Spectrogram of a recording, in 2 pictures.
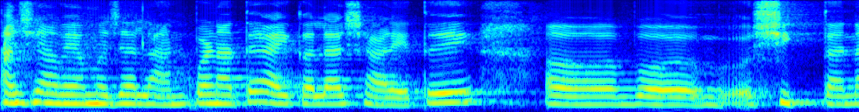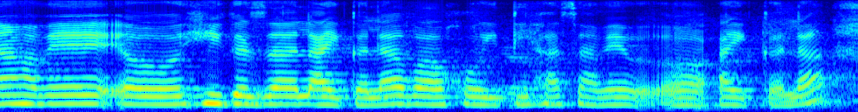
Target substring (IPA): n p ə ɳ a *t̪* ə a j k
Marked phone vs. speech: correct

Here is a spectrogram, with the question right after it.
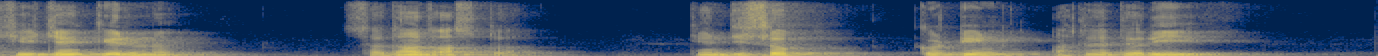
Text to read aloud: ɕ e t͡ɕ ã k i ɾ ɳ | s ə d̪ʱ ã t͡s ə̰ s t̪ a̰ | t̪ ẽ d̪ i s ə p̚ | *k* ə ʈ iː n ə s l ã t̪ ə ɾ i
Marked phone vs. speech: correct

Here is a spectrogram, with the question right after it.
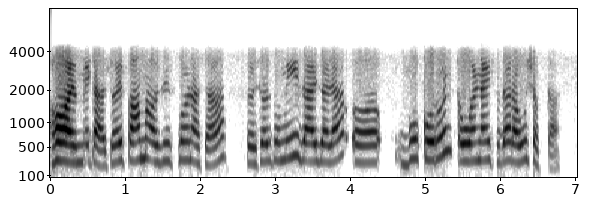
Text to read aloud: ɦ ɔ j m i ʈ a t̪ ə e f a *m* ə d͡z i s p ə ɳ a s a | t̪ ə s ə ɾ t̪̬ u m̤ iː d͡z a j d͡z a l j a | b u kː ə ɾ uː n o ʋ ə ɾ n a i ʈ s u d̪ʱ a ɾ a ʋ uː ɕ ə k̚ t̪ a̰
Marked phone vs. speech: correct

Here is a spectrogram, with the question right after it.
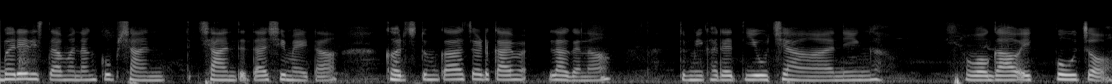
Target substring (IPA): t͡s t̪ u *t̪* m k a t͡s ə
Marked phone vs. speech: incorrect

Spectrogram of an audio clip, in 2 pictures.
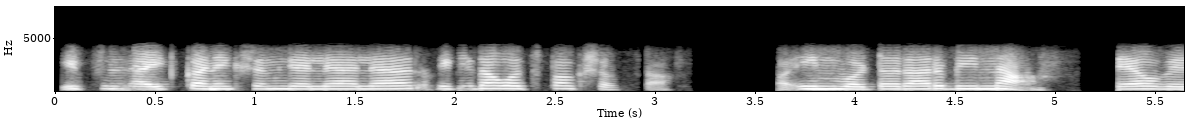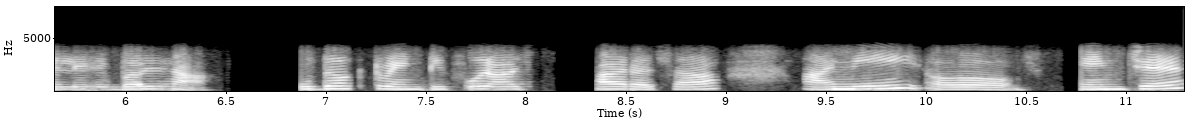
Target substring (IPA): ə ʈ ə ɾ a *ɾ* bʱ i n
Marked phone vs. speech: correct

